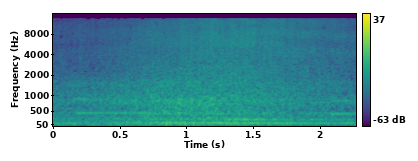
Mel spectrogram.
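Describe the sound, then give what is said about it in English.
A car whizzes by, its rushing whoosh and low engine hum swelling to a peak mid-clip before easing off. No one speaks. “All of a sudden, you hear a car just whiz right by.”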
